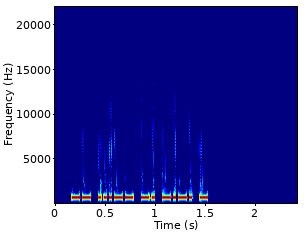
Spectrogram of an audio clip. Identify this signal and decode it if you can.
Morse code, heard as a keyed tone, about 42 wpm, 700 Hz. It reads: M3NCT
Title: DXCC-100 Call Signs - 5 Characters - 45wpm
